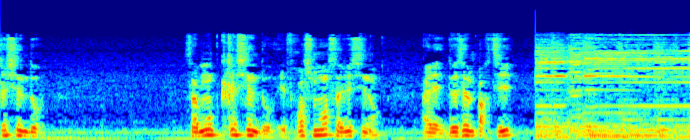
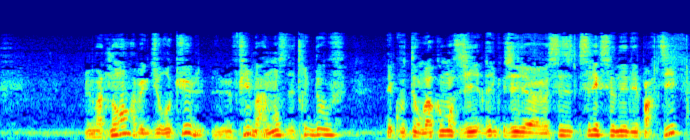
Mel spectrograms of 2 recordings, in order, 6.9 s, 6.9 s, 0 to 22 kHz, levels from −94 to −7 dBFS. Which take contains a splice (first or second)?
first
